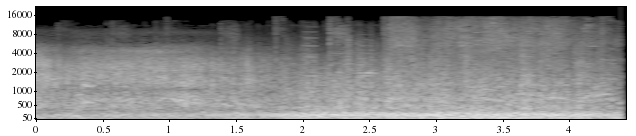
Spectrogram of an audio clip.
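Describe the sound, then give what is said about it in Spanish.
A grenade explosion gives a loud, deep, rumbling boom with heavy roaring noise that holds steady throughout. “Lanzamos granada. ¿Lanzamos granada? Perfecto. Primera granada. 3, 2, 1.”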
